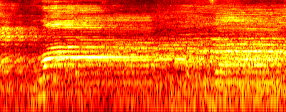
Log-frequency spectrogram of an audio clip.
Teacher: और वाव के ताल्लुक से कहा गया कि होंठ के खाली हिस्से से, यानी दोनों होंठों को थोड़ा सा बंद करके जो बीच की खुली जगह है वहां से वाव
